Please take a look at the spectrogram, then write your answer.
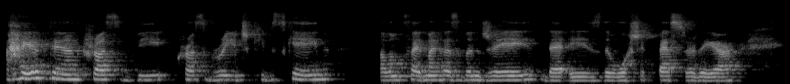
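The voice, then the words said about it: Brazilian accent. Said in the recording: “as you can tell by my accent, I'm Brazilian”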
